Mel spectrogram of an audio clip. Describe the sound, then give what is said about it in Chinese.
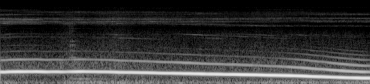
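A person imitates a wolf's howl, voicing a story character howling up at the golden moon, with one long, loud, sustained vocal tone that slowly slides downward in pitch, rich in overtones, with no other talking. “莫卡抬起头，看着金色的月亮，使出浑身的力气，就像狼一样放声嚎叫起来。”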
